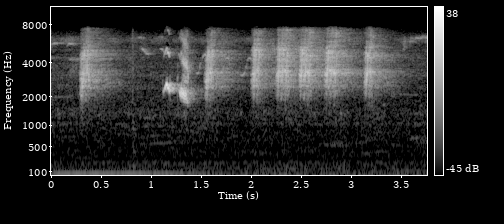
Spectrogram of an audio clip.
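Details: Caged oriental magpie-robin in full voice after its morning sun and dew routine, giving harsh, scratchy buzzes repeated about every quarter second, with one brief twittering whistle, over a low background hum.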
